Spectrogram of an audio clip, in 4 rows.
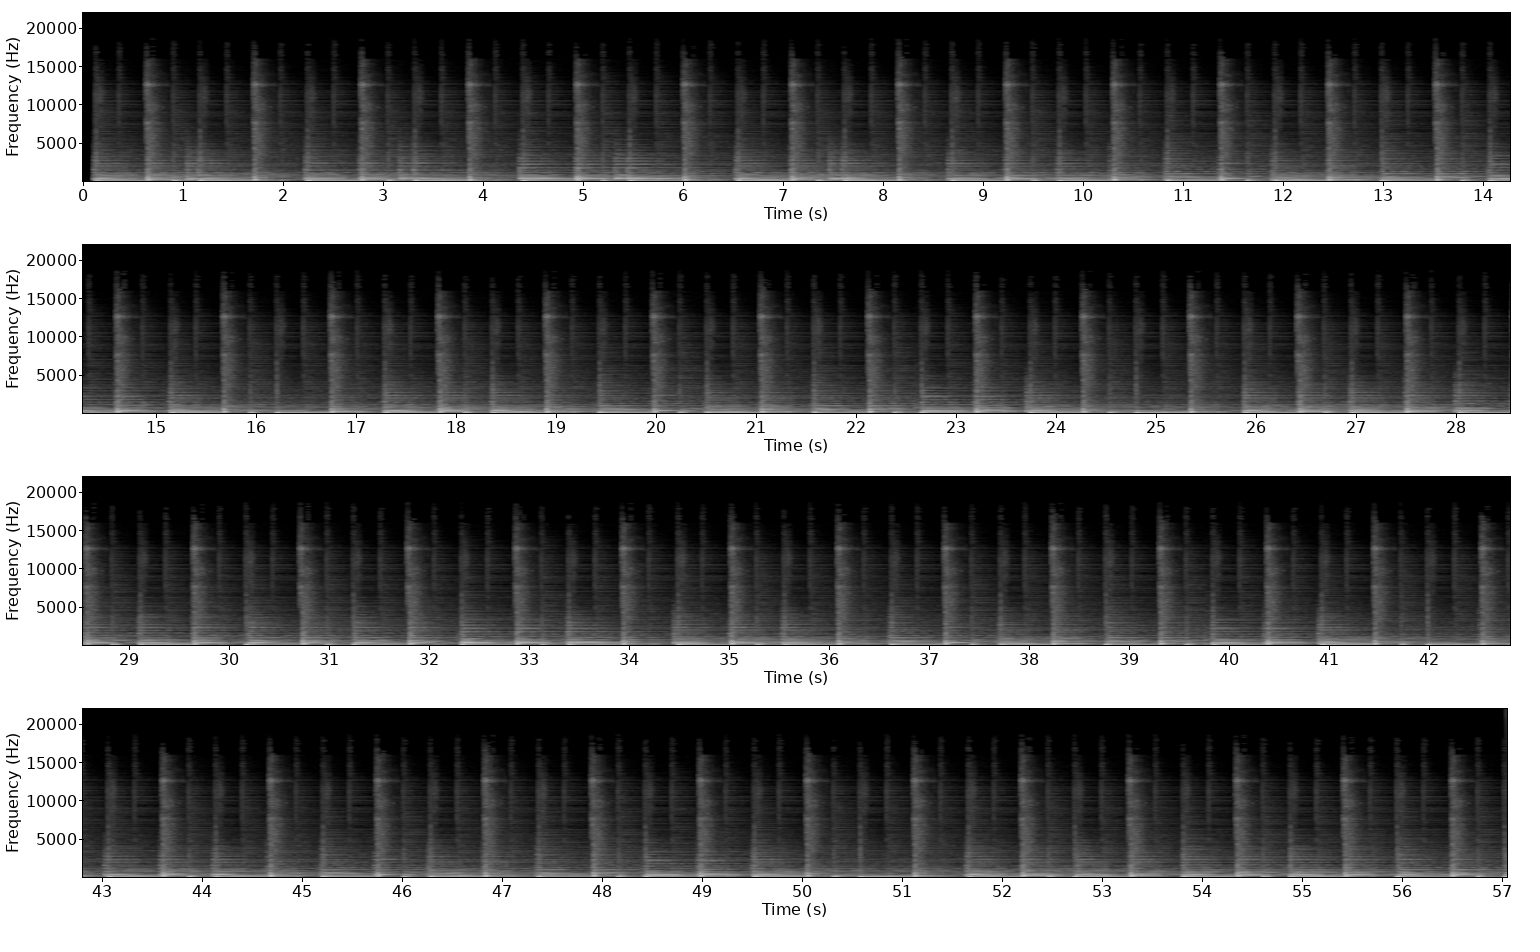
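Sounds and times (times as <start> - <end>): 
instrumental music: 0.0 - 57.0.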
